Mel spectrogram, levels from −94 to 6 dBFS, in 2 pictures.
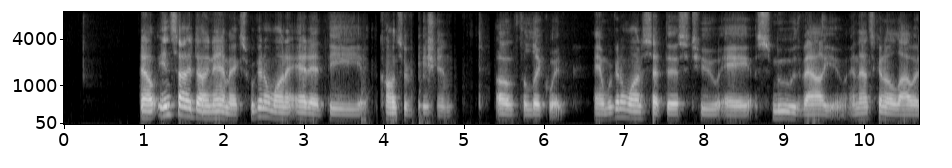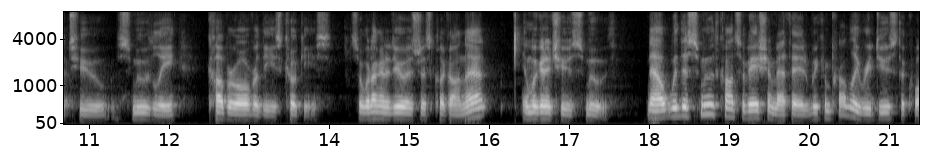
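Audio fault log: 3.72 to 5.71 s, repeated packet loss (robotic sound): for about two seconds the audio keeps dropping out, with around twenty short holes, the longest about 81 ms. Each hole gets patched by stretching the last bit of sound, and roughly a third of the stretch ends up as that filler. That's why it turns choppy. The band also stops at 8 kHz, which fits a G.722 call path.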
